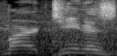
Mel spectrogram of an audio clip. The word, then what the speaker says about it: Martina: But it's Martina, with the accent on the M, Navratilova.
